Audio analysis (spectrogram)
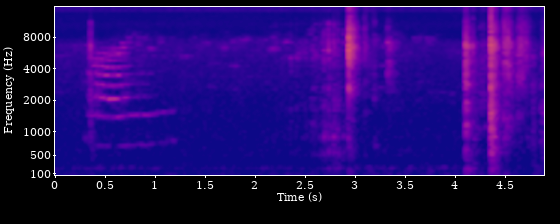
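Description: A female cat meows once, a short close cry, followed by quieter rustling and sharp snipping clicks in a quiet room.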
